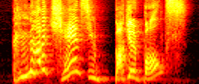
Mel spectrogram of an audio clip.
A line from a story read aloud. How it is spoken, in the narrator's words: You shout defiantly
